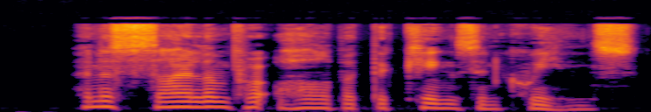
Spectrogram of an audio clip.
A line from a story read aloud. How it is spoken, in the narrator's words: muttered Marie Antoinette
